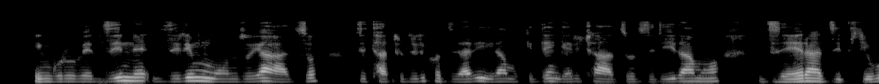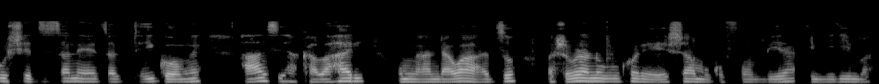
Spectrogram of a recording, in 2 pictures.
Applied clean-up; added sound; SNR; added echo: neural mask model Resemble Enhance denoiser.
